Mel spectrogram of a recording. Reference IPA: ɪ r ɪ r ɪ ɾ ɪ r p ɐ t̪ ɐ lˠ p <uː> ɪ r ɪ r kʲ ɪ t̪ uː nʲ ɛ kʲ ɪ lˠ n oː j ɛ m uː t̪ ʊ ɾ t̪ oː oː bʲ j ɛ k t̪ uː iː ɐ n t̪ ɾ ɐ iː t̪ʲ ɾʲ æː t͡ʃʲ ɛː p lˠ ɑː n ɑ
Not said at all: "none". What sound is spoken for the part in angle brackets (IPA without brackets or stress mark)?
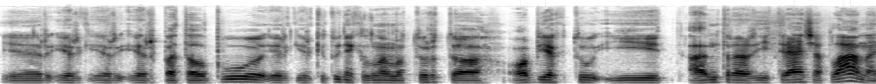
uː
